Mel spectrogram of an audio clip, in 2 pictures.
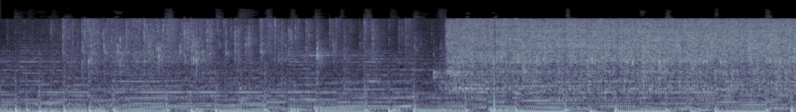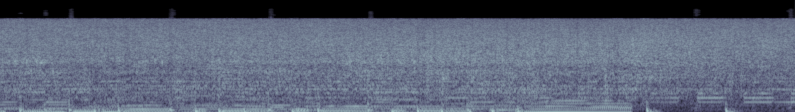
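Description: Cumin seeds crackling in hot oil in a non-stick kadai. About four and a half seconds in, a sudden loud sizzle starts as ginger-garlic paste goes into the oil, then settles into a steady frying hiss while it is stirred. Background music plays underneath.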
